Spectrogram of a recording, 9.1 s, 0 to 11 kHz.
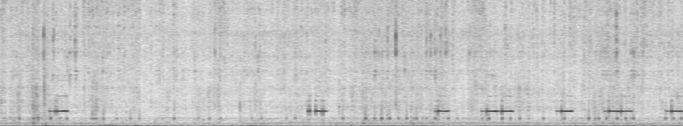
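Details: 84 V Nikola electric unicycle on a tough climb, board 41–45 °C: short high beeps, single and doubled, about every second over motor hum, the 90 A current-limit alarm tripping. MOSFETs later blew on Overheat Hill.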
